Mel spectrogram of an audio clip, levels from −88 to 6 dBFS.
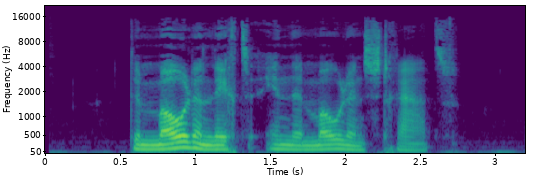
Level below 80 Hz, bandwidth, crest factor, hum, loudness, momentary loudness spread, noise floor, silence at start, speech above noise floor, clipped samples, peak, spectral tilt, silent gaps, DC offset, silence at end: -48 dBFS; 15.5 kHz; 18 dB; none; -20 LUFS; 17 LU; -58 dBFS; 0.55 s; 39 dB; under 0.1%; -2 dBFS; -6 dB/octave; none; under 0.1%; 0.5 s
